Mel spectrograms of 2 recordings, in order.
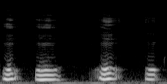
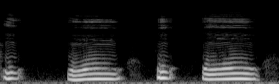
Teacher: ऊ कैसे उच्चारित होता है, तालु ओष्ठ से। ऊ आपका ओष्ठ से होता है बच्चों, ऊ ओष्ठ से होता है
